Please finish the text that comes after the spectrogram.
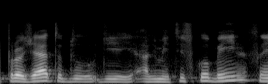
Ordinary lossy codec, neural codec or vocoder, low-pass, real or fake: none; codec, 24 kHz, 1.2 kbps, DualCodec; 7.2 kHz; fake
